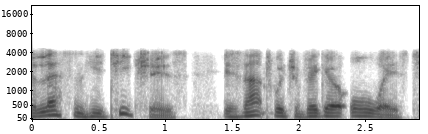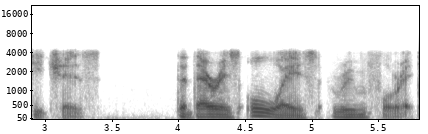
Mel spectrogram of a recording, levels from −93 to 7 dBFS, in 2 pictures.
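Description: From start to finish the speech carries Opus voice compression, squeezed hard. Nothing survives above about 4.2 kHz, so it's narrowband SILK coding, and the coarse excitation leaves the speech muffled, hoarse and a bit robotic, which fits a bitrate around 8 kbps.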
